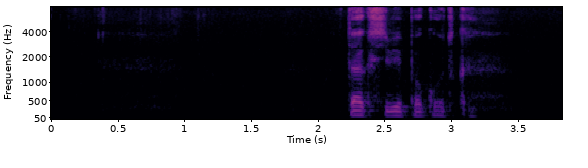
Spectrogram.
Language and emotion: Russian, neutral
